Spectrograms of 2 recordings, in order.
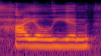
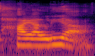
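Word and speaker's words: hyaline: of cartilage for instance hyan cartilage not to be um pronounced as halalia cartilage right this is an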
